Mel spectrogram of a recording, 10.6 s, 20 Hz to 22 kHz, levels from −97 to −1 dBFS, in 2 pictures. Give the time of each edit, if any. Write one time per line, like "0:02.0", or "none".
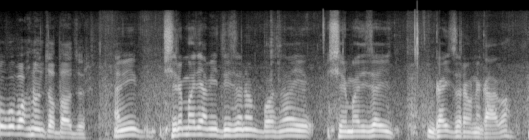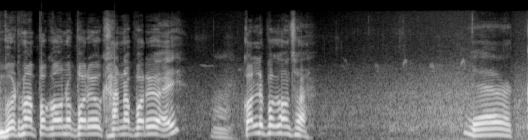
0:00.9
0:03.2
0:04.1
0:05.1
